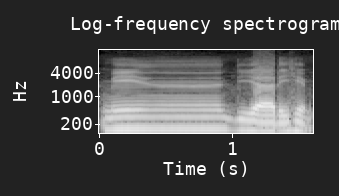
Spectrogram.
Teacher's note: ikhfa lagi samarkan nunnya kepada dal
